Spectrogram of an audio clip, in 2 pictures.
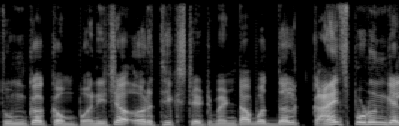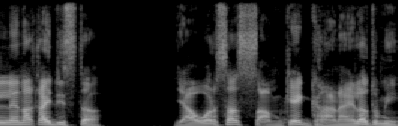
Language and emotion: Goan Konkani, angry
